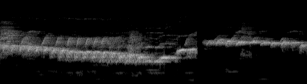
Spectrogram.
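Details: Training-model song of a white-rumped shama for cage birds: a falling, buzzy trilled run that ends in a rising note, a short pause, then a long steady whistle held near 3k.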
